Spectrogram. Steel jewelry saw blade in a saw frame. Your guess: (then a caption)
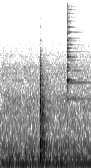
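Tight. A steel jewelry saw blade, tightened in its saw frame, is plucked twice. The first pluck gives a short, dull tick, and the second a high-pitched ping with a thin, bright ringing tone that fades over a steady low hum. The ping shows the blade is properly tensioned, not too loose.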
